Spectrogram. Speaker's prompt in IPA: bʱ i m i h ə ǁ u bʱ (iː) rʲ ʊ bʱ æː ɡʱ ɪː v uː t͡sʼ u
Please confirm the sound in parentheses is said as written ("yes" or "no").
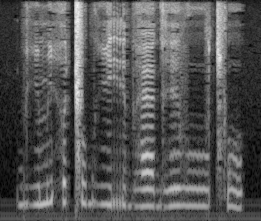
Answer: yes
